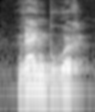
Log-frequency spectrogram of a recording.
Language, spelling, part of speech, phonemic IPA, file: Dutch, wijnboer, noun, /ˈʋɛi̯n.buːr/, Nl-wijnboer.ogg
- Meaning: owner of a vineyard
